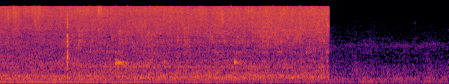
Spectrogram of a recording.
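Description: Shower running: a steady spray of water, cutting off suddenly near the end.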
